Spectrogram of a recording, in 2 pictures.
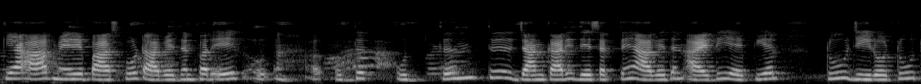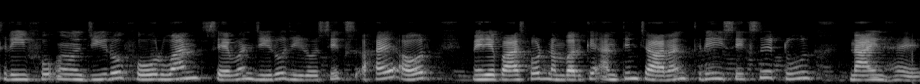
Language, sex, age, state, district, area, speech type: Hindi, female, 60+, Uttar Pradesh, Ayodhya, rural, read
